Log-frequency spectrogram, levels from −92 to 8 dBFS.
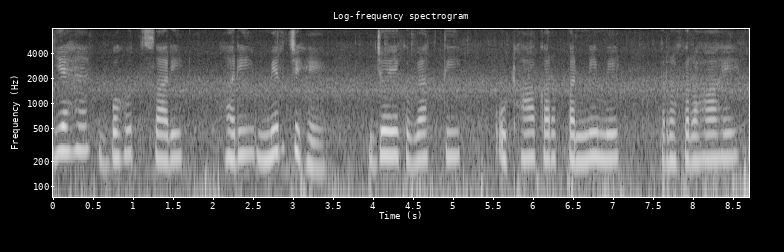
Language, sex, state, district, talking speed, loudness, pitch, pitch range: Hindi, female, Uttar Pradesh, Saharanpur, 105 wpm, -17 LUFS, 220 Hz, 210-235 Hz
